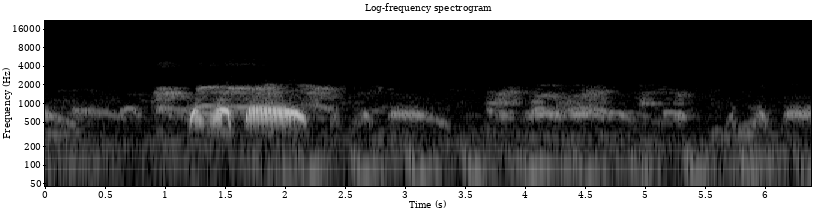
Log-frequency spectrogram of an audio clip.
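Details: Energetic lure call of a spotted dove: one strong phrase of two short notes and a long held coo. It is followed by softer, rougher cooing from other doves over a faint low thudding.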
